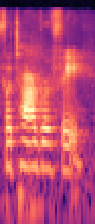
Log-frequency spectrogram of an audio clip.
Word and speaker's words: photography: to fix it like if we've said photograph many times and suddenly we see the word photography we might say photo whoops photography kind of slow fashion just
